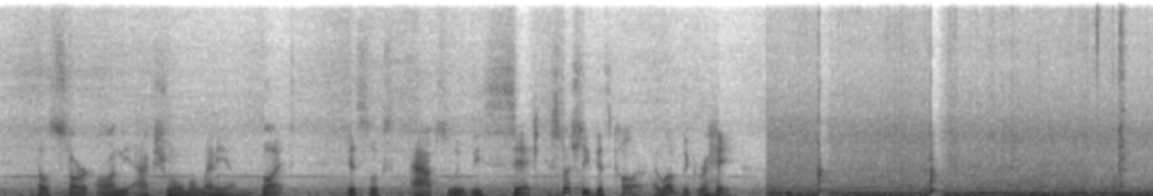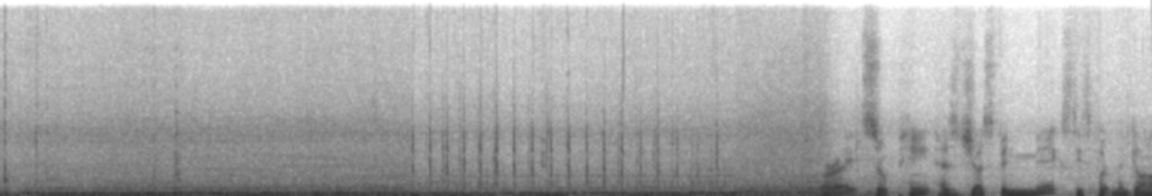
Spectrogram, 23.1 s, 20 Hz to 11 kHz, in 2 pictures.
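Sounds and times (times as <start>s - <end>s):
machine motor hum: 7.6s - 22.8s.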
